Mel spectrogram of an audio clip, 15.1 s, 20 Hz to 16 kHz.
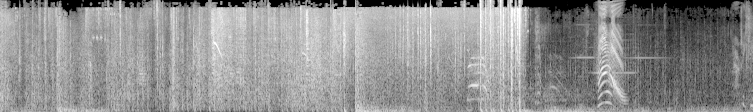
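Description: Gunfire from a gun in Battlefield 2042: dense, rapid bursts of shots over a roaring battle soundscape, with rising whistling tones near the end.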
